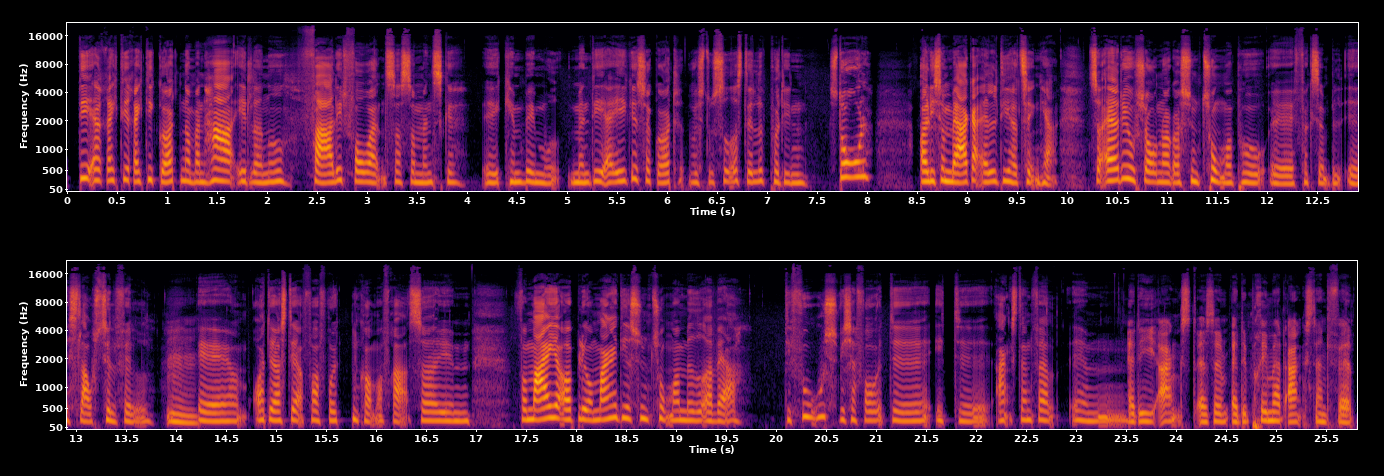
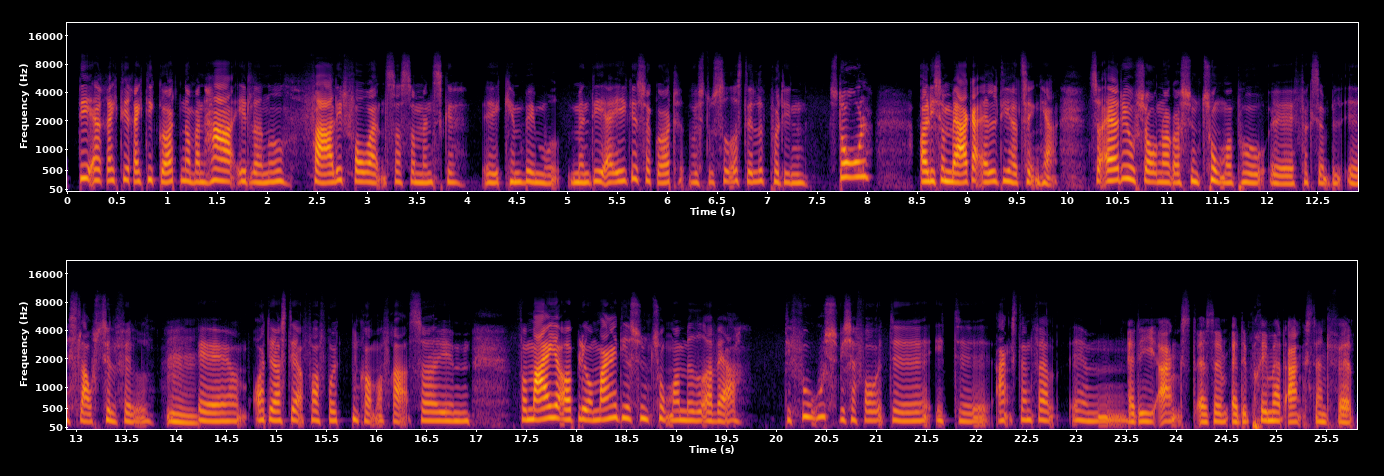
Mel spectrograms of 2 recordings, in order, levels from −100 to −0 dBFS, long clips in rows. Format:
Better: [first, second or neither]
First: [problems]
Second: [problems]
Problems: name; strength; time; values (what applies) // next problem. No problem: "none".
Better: first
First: none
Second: muffled; very; fading above 3 kHz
